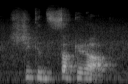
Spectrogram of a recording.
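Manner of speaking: usual speaking voice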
